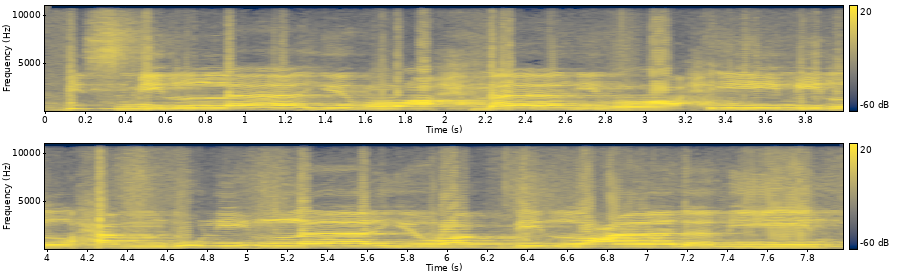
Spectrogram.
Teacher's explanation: Jadi hilang si bacaan alnya itu enggak ada a-nya karena dia hamzah wasal.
